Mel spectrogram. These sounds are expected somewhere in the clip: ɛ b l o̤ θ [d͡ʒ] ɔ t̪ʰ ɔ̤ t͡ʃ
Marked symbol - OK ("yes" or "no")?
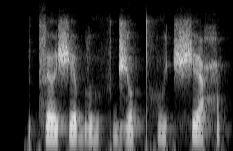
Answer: yes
